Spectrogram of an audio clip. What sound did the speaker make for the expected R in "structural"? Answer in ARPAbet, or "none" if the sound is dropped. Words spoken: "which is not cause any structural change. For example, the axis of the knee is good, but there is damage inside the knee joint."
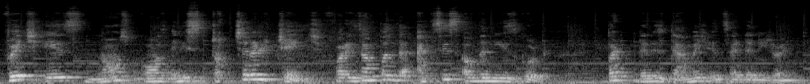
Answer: R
